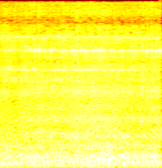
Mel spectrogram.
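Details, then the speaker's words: TVS Jupiter scooter idling: loose, uneven chattering rattle over the engine beat. Clutch rattle; on opening, the clutch showed worn rubber dampers, two broken metal pieces and a previously broken nut. "आवाज आ रही है। छुपचुक आवाज आ रही है।"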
